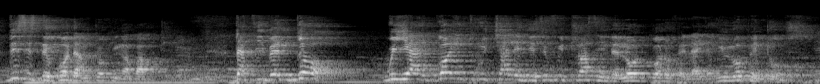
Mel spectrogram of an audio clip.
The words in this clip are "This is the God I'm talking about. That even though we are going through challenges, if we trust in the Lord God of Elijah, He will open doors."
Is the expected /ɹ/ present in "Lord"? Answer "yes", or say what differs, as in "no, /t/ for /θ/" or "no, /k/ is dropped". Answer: yes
